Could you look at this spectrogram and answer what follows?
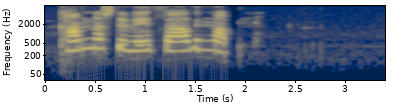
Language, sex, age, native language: Icelandic, female, 18-19, Icelandic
